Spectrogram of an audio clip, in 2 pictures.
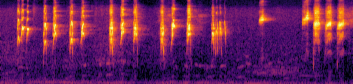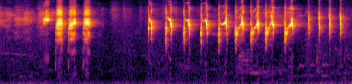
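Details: Long-tailed shrike giving a single-note upright call used as a lure for young or wild shrikes: sharp, high chirped notes in rapid bursts, some doubled, with brief pauses between runs and a faint low hum underneath.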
